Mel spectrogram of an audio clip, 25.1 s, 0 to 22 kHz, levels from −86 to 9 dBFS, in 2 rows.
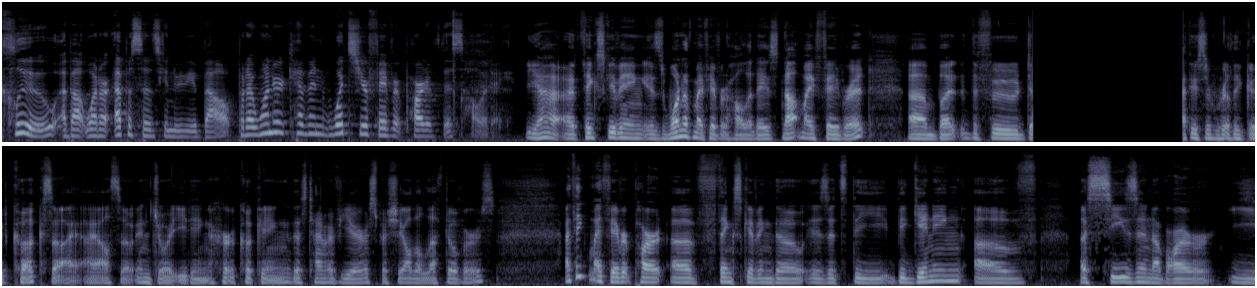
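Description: At 10.30 s the signal path most likely lost its input, through a dropped connection or a momentary mute, while the recorder kept writing zeros: an audio dropout to silence. Right after "um but the food" the speech cuts off abruptly into silence, with no room tone underneath, for about 1.5 s. It resumes mid-flow at 11.81 s with "a really good cook", and whatever was said in that gap is lost.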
